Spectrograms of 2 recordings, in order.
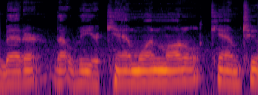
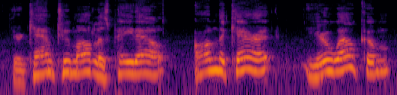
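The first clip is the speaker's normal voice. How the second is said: high, loud triumphant crowing; gleeful boast; 10 semitones higher, 6 dB louder than usual. Real, not acted. Streamer crowing to viewers about the carrot. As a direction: crow about nailing the trade. Showing off a winning trade.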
